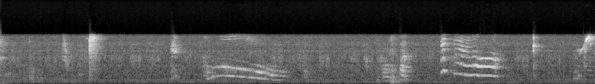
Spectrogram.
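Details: Pet African grey parrot, known for swearing and mimicking burping and farting, gives speech-like babbling phrases with sliding, rising and falling harmonic tones in two main bursts, plus short sharp clicks, over quiet background music indoors.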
